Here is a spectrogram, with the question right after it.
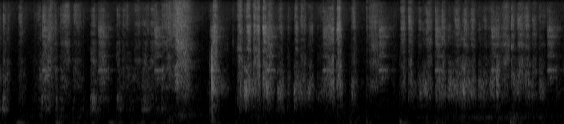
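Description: A black fineliner pen makes quick strokes across an open grid-paper notebook resting on a desk, in fast, messy scribbling. Dry, bright scratches come in rapid, uneven bursts with brief gaps, mostly in the high range with almost no low end. A sharper scrape stands out near the middle of the clip.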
